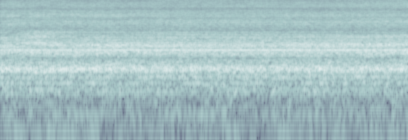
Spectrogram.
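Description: A hair dryer runs steadily and loudly throughout, drying a homemade colored craft spray, its broadband whoosh constant from start to finish with no talking.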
